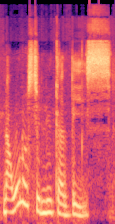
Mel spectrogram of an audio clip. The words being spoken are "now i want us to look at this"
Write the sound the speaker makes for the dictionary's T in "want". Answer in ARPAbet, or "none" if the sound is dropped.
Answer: none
